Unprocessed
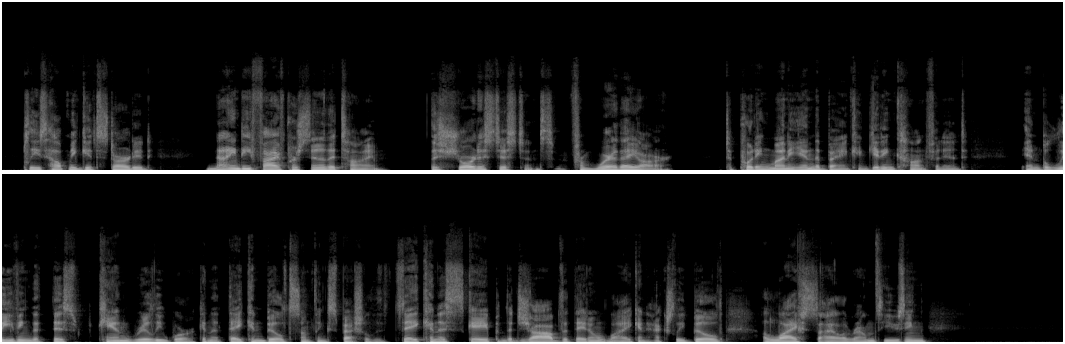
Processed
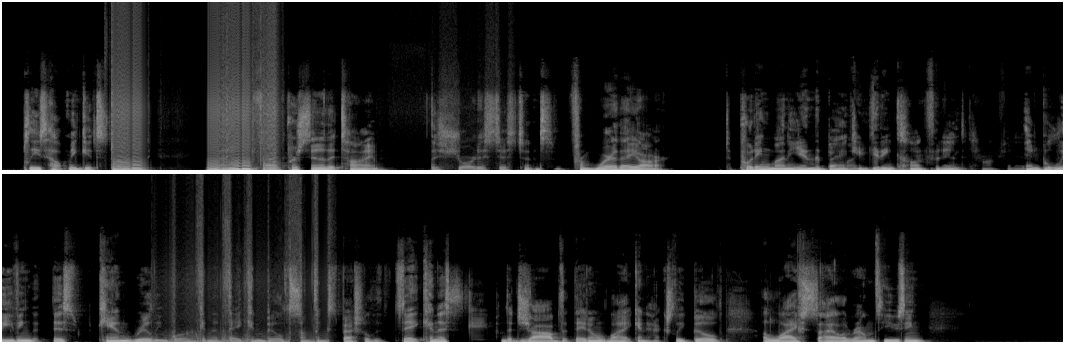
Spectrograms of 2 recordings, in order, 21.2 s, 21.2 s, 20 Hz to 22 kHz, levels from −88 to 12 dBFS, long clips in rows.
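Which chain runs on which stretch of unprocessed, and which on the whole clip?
0:01.02–0:02.82: each half-wave held at its own peak + downward compressor, threshold −29 dBFS
0:03.74–0:05.13: mu-law and A-law mismatch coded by mu + parametric band 150 Hz −13.5 dB 0.44 octaves + downward compressor 4 to 1, threshold −41 dBFS
0:07.67–0:10.46: notch filter 420 Hz, Q 5.3 + single-tap delay 718 ms −20.5 dB + all-pass phaser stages 4, 1.7 Hz, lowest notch 550–2,800 Hz
0:12.10–0:13.95: converter with a step at zero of −35 dBFS + downward compressor 12 to 1, threshold −35 dBFS
0:15.07–0:15.61: Chebyshev band-pass filter 890–6,300 Hz, order 3 + downward compressor 20 to 1, threshold −42 dBFS
whole clip: graphic EQ with 10 bands 250 Hz +6 dB, 500 Hz −4 dB, 2,000 Hz −8 dB, 8,000 Hz +9 dB; brickwall limiter −20.5 dBFS; every ending faded ahead of time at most 280 dB per second; level +2 dB

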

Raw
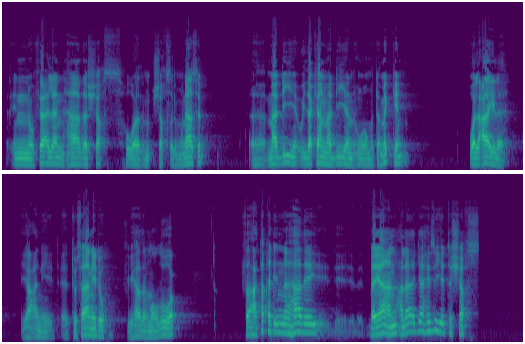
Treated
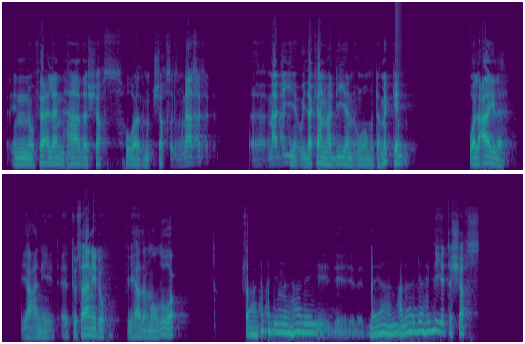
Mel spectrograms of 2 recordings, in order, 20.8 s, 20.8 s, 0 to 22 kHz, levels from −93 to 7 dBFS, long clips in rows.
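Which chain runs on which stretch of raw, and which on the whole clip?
0:03.26–0:05.77: high-pass filter 860 Hz 6 dB per octave + repeating echo 155 ms, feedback 16%, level −12 dB
0:07.86–0:09.39: parametric band 370 Hz +9.5 dB 0.57 octaves + noise that follows the level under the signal 25 dB
0:15.33–0:19.08: treble cut that deepens with the level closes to 320 Hz, closed at −27.5 dBFS + parametric band 140 Hz +13 dB 2.5 octaves + downward compressor 12 to 1, threshold −29 dBFS
whole clip: noise gate with hold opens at −57 dBFS; dynamic equaliser 350 Hz, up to −5 dB, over −41 dBFS, Q 0.75; level −4.5 dB

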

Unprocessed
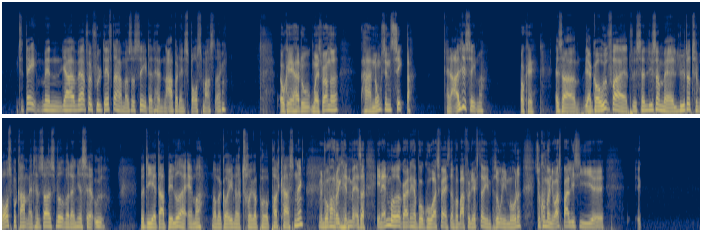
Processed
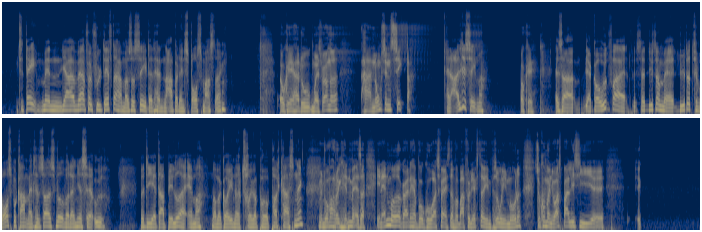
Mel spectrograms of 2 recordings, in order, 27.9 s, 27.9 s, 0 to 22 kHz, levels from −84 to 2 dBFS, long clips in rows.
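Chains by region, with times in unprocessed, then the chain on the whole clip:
0:06.40–0:09.60: low-shelf EQ 340 Hz −7.5 dB + delay with a high-pass on its return 65 ms, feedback 75%, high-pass 5,500 Hz, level −18 dB
0:11.41–0:13.85: high-pass filter 130 Hz 6 dB per octave + high-shelf EQ 6,200 Hz −6 dB + output level in coarse steps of 23 dB
whole clip: downward compressor 2.5 to 1, threshold −24 dBFS; brickwall limiter −19.5 dBFS

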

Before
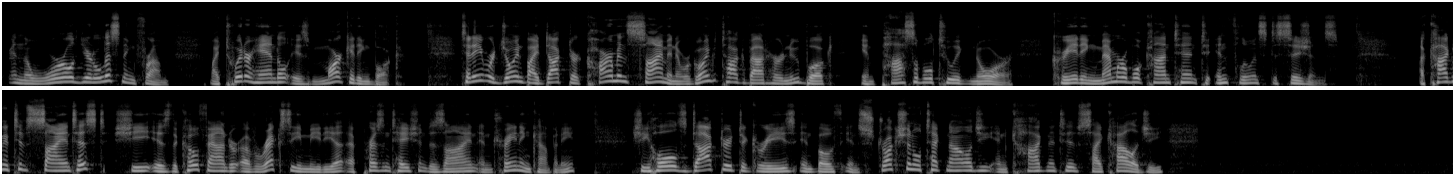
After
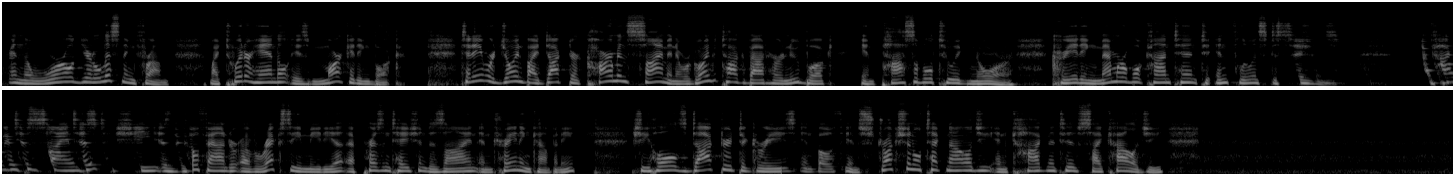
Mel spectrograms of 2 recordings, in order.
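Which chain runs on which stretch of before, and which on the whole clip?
0:09.65–0:10.94: mu-law and A-law mismatch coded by mu + parametric band 87 Hz +8 dB 0.63 octaves
0:12.77–0:16.42: tuned comb filter 150 Hz, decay 0.16 s, harmonics odd, mix 80% + all-pass dispersion lows, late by 103 ms, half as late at 720 Hz
0:22.30–0:22.95: high-pass filter 1,100 Hz 6 dB per octave + parametric band 1,700 Hz −13.5 dB 0.84 octaves + double-tracking delay 14 ms −11 dB
whole clip: comb filter 1.2 ms, depth 79%; downward compressor 2.5 to 1, threshold −45 dBFS; low-pass that shuts in the quiet parts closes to 1,500 Hz, open at −37.5 dBFS; level +3 dB

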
